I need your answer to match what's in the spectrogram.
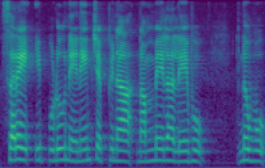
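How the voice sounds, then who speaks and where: A woman's voice: mid-range voice, flat delivery, a little fast, natural voice. Woman reading as a teasing teenage boy. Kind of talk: audiobook novel reading.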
